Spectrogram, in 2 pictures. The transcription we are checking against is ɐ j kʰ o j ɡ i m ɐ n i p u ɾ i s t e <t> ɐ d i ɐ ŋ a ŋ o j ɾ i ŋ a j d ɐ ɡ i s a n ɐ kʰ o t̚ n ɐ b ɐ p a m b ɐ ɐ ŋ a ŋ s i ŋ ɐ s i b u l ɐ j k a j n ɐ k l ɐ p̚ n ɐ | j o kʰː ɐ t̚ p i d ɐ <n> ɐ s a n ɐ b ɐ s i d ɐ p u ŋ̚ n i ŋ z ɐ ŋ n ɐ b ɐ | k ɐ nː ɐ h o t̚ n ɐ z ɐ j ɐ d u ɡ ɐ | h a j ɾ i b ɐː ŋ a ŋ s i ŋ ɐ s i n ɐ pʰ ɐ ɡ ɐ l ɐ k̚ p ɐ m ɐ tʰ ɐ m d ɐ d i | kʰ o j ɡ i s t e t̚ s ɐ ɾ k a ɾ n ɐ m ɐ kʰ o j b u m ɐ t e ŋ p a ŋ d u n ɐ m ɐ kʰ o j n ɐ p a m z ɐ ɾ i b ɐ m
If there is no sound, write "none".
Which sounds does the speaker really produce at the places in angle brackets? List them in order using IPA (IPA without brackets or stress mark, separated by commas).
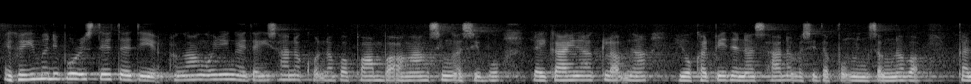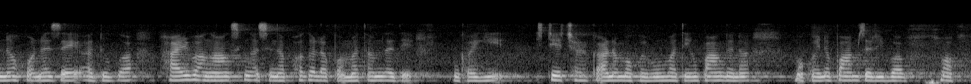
t, n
